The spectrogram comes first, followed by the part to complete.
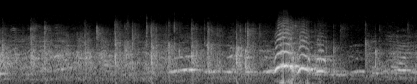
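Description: Comedy-club audience laughing and clapping after a punchline, with many overlapping claps and a loud hooting voice about three seconds in.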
